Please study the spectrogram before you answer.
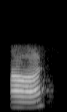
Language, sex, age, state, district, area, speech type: Goan Konkani, female, 18-30, Goa, Ponda, rural, conversation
